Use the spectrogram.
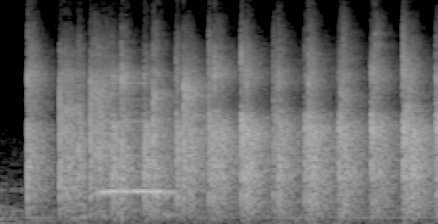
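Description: A church congregation claps in a fast, steady rhythm, with a dozen or so sharp, loud unison claps rolling on without pause.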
